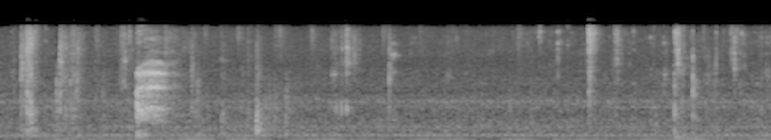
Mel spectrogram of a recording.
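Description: A person chewing a mouthful of rice, with scattered short clicks of a plastic fork scraping and tapping in a plastic takeout tray, and one brief louder rustle about a second and a half in, over a steady low hum.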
